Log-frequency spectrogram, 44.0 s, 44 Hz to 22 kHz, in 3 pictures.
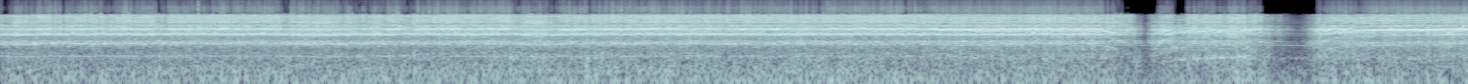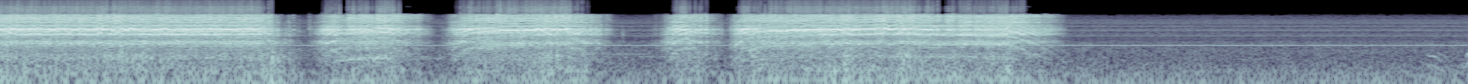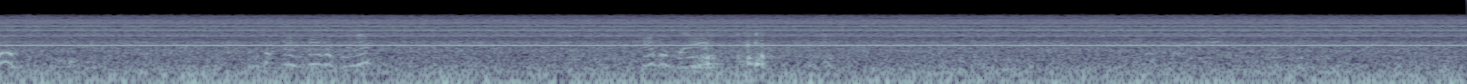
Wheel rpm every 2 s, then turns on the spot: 230, 230, 230, 230, 220, 160, 120, 200, 140, 100, 70, 200, 80, 0, 0, 0, 0, 0, 0, 0, 0, 0.
none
